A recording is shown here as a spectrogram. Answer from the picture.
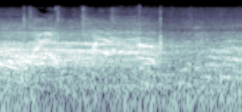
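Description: Several high-pitched voices, children's and onlookers', shouting and calling out at once as a shot goes in on goal, with a few sharp knocks of the football being struck. The shouting dies down near the end.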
